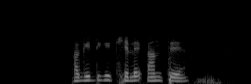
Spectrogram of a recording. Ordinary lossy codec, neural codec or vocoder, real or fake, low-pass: AAC, 24 kbps; none; real; 3.6 kHz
